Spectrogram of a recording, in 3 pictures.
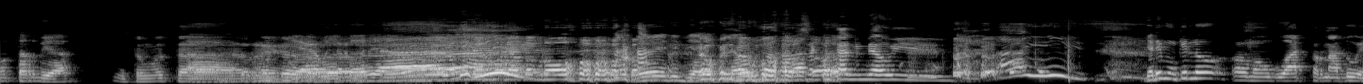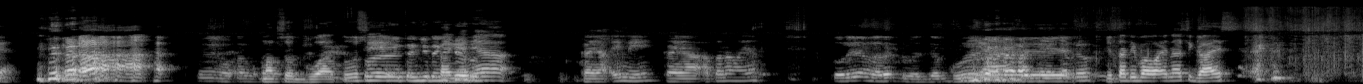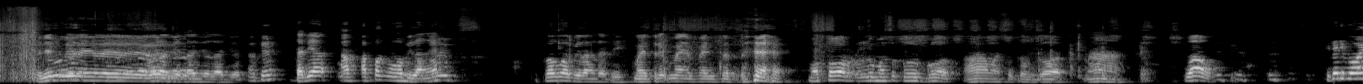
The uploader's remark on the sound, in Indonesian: Mohon maaf atas kualitas audio kami yang ngawur, namanya juga perdana.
